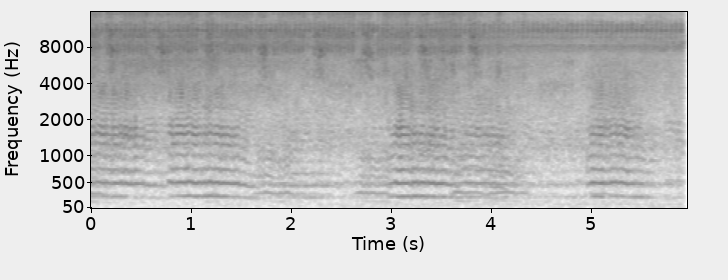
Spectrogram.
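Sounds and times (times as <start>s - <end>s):
bee buzzing: 0.0s - 5.9s
constant high hiss: 0.0s - 5.9s.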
